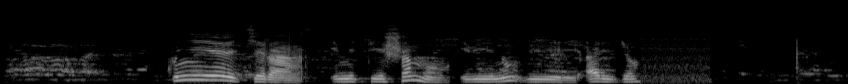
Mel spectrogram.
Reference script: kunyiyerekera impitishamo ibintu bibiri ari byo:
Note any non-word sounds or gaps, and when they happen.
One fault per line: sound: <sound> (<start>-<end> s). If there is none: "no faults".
no faults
